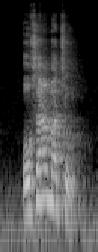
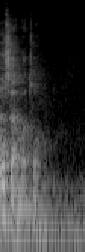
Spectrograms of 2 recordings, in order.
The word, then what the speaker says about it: أسامة: Because it has a tat to end, we pronounce it with one dhamma. Usamatu. One dhamma. Not Usamatun.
